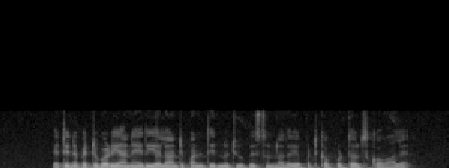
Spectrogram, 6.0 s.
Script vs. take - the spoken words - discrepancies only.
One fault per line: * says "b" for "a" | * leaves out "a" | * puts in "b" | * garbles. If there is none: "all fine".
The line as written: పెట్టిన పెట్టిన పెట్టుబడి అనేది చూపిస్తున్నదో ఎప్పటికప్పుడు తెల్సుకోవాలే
* leaves out "పెట్టిన"
* puts in "ఎలాంటి పనితీరును"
